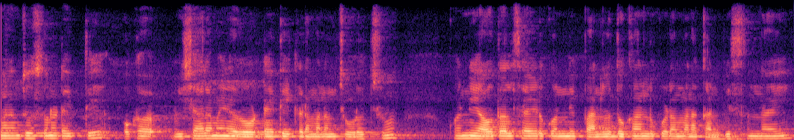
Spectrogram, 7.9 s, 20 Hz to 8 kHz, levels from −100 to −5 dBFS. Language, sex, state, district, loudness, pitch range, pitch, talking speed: Telugu, male, Karnataka, Gulbarga, -19 LUFS, 125-145 Hz, 135 Hz, 130 wpm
